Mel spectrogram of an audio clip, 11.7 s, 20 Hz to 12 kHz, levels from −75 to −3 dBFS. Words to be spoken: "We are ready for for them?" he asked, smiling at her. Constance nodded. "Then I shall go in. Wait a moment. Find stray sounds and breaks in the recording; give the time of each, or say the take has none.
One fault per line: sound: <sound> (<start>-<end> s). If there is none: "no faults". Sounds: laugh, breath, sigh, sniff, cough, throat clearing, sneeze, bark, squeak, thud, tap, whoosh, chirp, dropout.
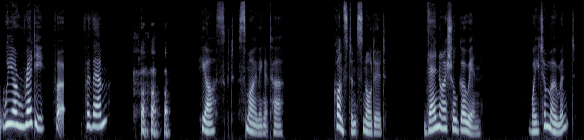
sound: laugh (2.6-3.4 s)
